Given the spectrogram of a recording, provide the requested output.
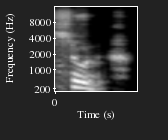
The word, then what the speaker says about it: should: L silent होता है। इसलिए इसे शुड पढ़ा जाता है।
